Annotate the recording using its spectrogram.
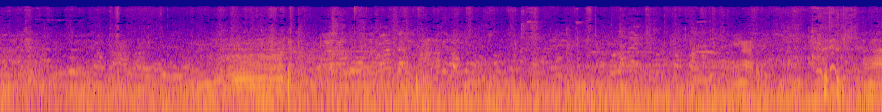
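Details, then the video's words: Loose cow running amok and causing a commotion after entering a roadside shop in Indonesia; a few drawn-out moos rise and fall among loud crowd talk and street noise. "SAPI NGAMUK LEPAS BIKIN GEGER MASUK WARUNG"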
